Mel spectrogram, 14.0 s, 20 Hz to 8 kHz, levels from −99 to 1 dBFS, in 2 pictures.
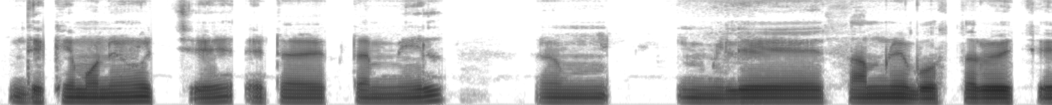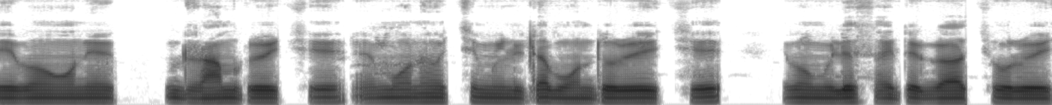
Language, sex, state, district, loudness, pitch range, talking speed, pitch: Bengali, male, West Bengal, Paschim Medinipur, -21 LUFS, 80-85 Hz, 120 wpm, 80 Hz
